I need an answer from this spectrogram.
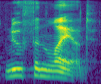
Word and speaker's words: Newfoundland: So if you don't know where and it's Newfoundland, as they tell us, understand Newfoundland. Anyway, that's how it's said.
